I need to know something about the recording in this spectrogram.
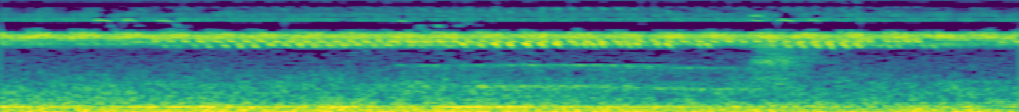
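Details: A loud morning chorus of insects drones steadily, a high shimmering buzz with a fainter, even higher whine above it.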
